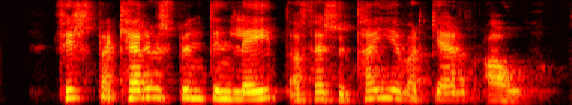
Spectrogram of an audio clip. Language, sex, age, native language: Icelandic, female, 50-59, Icelandic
